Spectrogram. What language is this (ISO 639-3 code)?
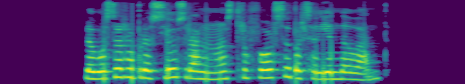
cat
